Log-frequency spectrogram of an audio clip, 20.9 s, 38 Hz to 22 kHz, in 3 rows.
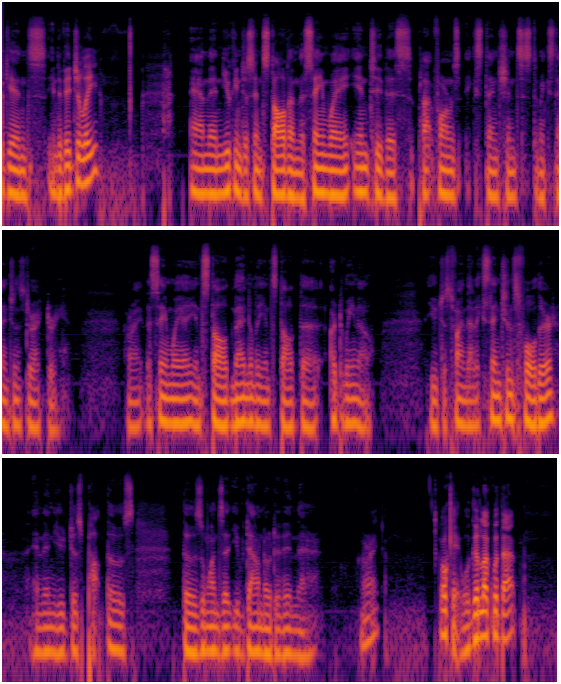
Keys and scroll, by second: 6.9 super+Return.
